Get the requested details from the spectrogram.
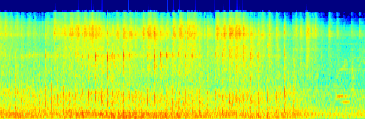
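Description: A wire cart full of balls rattles as it rolls across a hard floor.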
